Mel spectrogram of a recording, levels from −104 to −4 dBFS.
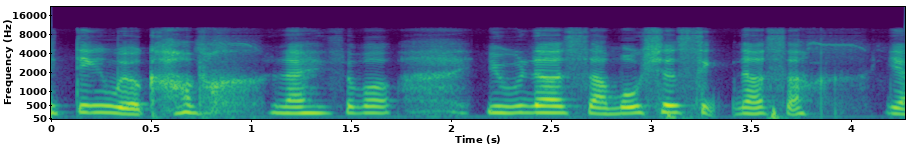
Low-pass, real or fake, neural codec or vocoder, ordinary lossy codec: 9.9 kHz; real; none; none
